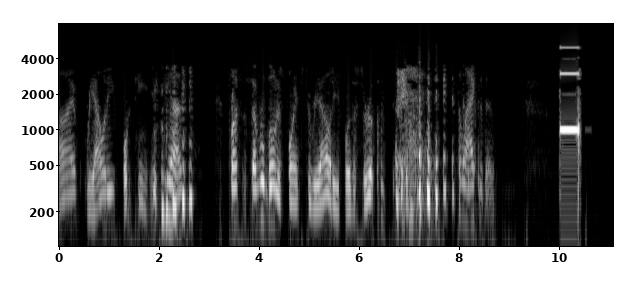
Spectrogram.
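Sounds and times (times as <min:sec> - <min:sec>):
laughter: 0:00.1 - 0:01.0, 0:01.6 - 0:02.7, 0:03.4 - 0:08.6
speech: 0:00.3 - 0:02.8, 0:03.4 - 0:08.8
short electronic beep signalling an incoming caller: 0:10.0 - 0:10.6.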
